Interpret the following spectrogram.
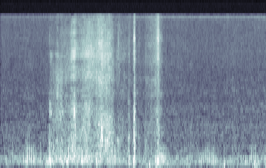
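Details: Sleeping cat snoring loudly indoors: a soft, rough, low rumbling breath repeated about twice a second, with a brief stretch of louder rustling bursts in the middle.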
